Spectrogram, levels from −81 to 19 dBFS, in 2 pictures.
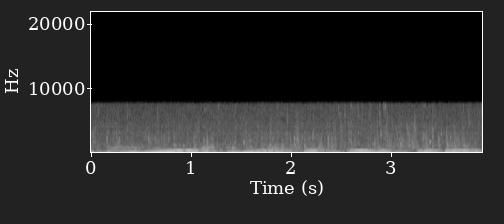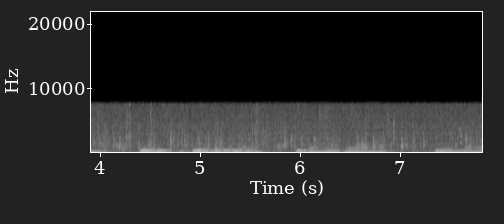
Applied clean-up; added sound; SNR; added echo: none; Frying (food); 12 dB; reverberation time 0.6 s.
